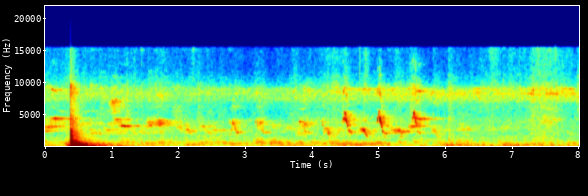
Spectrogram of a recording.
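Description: A single loud thump about half a second in, then birds chirping with a string of short, quickly falling high calls for several seconds.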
